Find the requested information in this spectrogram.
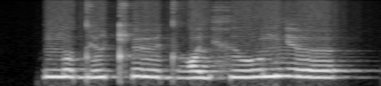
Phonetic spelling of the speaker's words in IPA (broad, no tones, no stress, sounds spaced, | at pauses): n u d y cʰ yː dʱ ɔ lʲ xʲ uː n lʲ øː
